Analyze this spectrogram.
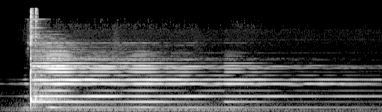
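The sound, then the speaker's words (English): A single deep church bell strikes once, loud, tolled as a final bell in remembrance of loved ones for All Saints, then its rich ringing hum slowly fades over several seconds with no voices present. “A final bell tolls for them all.”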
